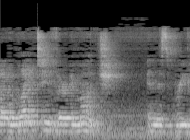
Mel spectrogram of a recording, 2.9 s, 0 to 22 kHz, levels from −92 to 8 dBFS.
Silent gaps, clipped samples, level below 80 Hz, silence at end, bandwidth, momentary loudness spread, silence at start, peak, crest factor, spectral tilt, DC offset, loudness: none; under 0.1%; -40 dBFS; 0 s; 11.5 kHz; 10 LU; 0 s; 0 dBFS; 16 dB; -3.5 dB/octave; under 0.1%; -15 LUFS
